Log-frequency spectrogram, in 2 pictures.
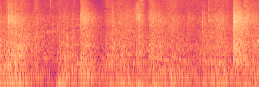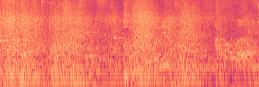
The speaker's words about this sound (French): On va reculer les chaises et se mettre debout.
